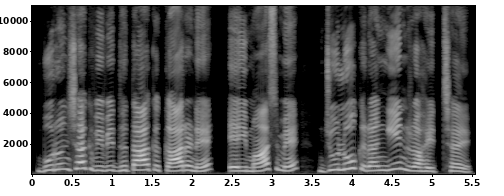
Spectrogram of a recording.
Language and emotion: Maithili, neutral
